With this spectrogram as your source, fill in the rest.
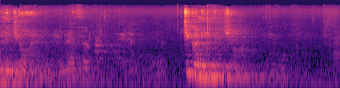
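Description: An elderly man preaches with feeling through a microphone in a large echoing hall.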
